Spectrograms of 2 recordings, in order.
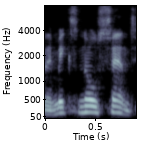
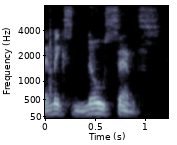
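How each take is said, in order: First: Said in the usual way. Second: Slow, softer, leaning on no; slow emphatic repeat. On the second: Real, not acted. Viewer grumbling about an actor's accent, slowly and softer. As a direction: draw out each word as a tired verdict. Repeats complaint, slower and quieter.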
